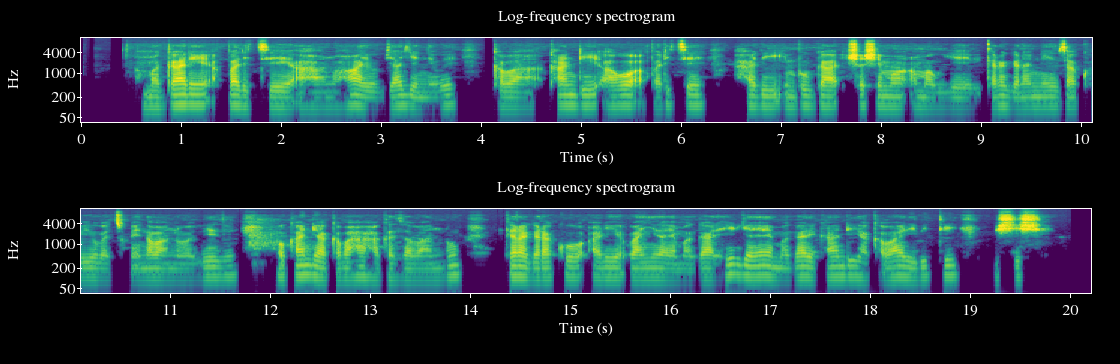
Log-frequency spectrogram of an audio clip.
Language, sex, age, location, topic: Kinyarwanda, male, 18-24, Nyagatare, education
